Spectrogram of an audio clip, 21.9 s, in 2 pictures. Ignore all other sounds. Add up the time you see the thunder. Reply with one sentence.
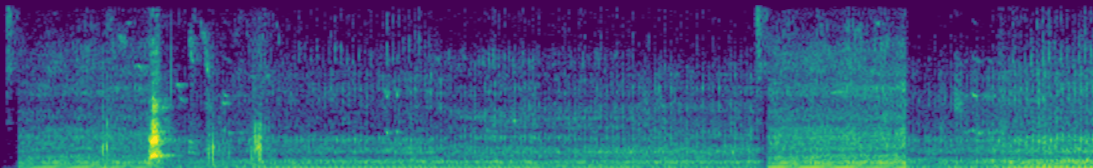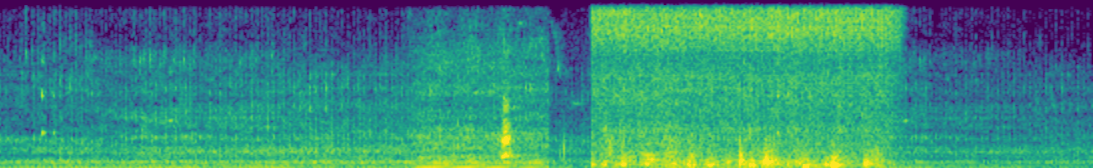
You can hear the thunder for 3 seconds altogether.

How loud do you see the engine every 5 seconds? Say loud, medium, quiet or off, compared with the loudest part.
quiet, medium, loud, loud, medium.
